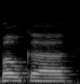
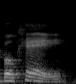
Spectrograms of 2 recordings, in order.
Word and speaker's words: bokeh: ever hear the term bokeh sometimes it's pronounced boca but mostly i've heard bouquet that is that they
